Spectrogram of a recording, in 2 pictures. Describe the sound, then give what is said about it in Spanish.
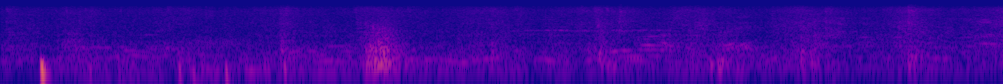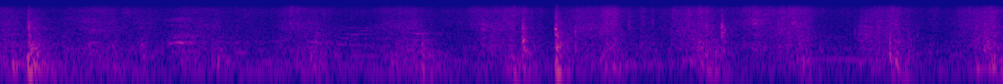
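Many bearers' sneakers scrape and shuffle together on the ramp as the palio float of the Virgen de las Lágrimas leaves the parish church of La Merced, in a steady, dragging rhythm, with voices murmuring underneath throughout. “se oye el rachear de las zapatillas en la rampa, suena ya la marcha real, saliendo ya el paso de palio de la Virgen de las Lágrimas por la puerta principal de la parroquia de la Merced”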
